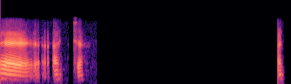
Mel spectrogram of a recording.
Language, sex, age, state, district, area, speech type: Bengali, male, 30-45, West Bengal, Howrah, urban, conversation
